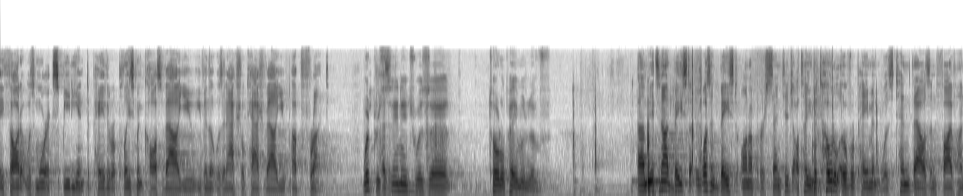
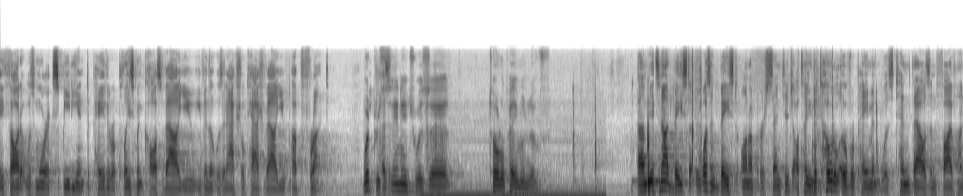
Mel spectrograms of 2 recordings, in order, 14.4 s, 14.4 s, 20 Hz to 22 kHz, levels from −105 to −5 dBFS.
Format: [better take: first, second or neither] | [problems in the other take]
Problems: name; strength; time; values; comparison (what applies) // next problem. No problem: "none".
first | background sound (Engine); 11 dB below the speech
